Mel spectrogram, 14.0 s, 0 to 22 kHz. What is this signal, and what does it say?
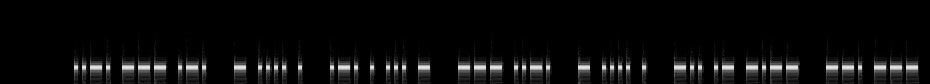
Morse code, heard as a keyed tone, about 20 wpm, 700 Hz. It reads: FOR THE REST OF THE DAY GO
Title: Sentences with 3-Word Phrases - Spoken Beginning - 20wpm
